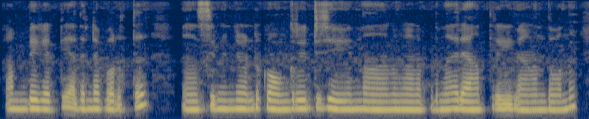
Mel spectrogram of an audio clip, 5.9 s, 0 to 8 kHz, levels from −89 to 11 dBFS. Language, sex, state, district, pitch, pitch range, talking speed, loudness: Malayalam, female, Kerala, Kollam, 165 Hz, 160-175 Hz, 120 wpm, -16 LUFS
